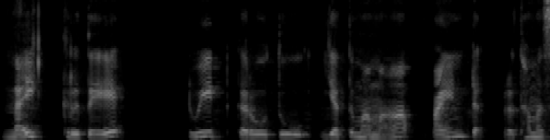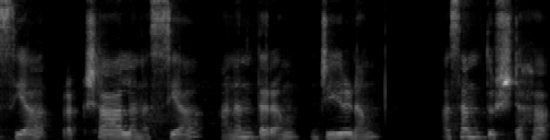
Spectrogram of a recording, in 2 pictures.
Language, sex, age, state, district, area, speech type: Sanskrit, female, 30-45, Karnataka, Dakshina Kannada, urban, read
